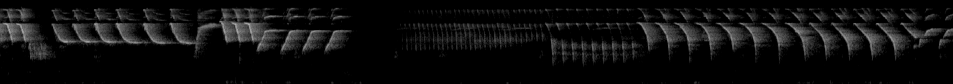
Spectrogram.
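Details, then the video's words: Energetic canary song meant to tutor other songbirds: bursts of quick repeated high sweeping notes, a brief pause near four seconds, then a thin buzzy trill and more rapid repeated upslurs. "Suara burung kenari gacor"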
